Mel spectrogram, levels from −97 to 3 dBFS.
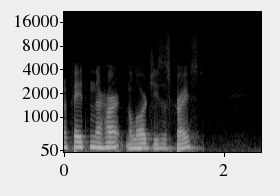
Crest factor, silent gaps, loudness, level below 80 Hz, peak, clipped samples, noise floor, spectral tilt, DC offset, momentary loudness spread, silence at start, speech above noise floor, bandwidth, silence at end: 16 dB; none; -35 LUFS; -54 dBFS; -20 dBFS; under 0.1%; -75 dBFS; -11 dB/octave; under 0.1%; 6 LU; 0 s; 41 dB; 4.5 kHz; 0.8 s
